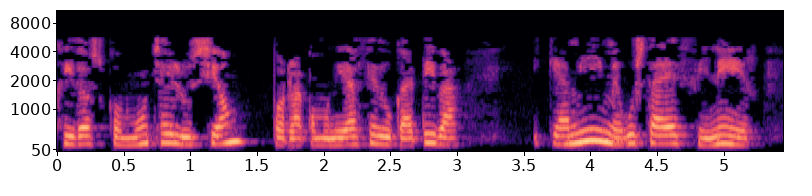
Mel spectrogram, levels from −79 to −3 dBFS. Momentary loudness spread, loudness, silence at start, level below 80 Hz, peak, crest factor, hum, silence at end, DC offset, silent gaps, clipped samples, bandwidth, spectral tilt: 6 LU; -21 LUFS; 0 s; -72 dBFS; -10 dBFS; 12 dB; none; 0.25 s; under 0.1%; none; under 0.1%; 5.8 kHz; -9.5 dB/octave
